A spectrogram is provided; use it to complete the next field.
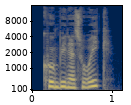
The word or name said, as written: kombinatorik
